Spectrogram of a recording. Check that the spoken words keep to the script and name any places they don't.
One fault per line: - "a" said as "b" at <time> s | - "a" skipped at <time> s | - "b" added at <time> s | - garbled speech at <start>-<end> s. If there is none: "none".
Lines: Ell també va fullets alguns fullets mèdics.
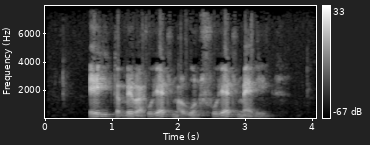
none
